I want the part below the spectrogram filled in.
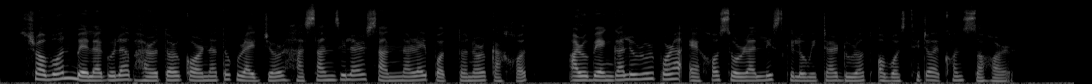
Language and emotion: Assamese, neutral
